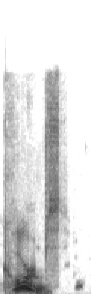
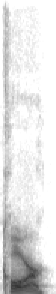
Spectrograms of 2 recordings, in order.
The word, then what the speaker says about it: corps: orange orchard who said corpse you did you called it battle corpse oh i i know it's pronounced core that was uh i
